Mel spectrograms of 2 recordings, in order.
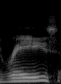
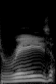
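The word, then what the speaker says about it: Rui's: sponsor of ours is rey's um shanghai bistro in redlands and rey's is spelled r-u-i apostrophe yes shanghai bistro it's on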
